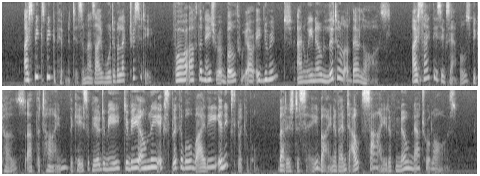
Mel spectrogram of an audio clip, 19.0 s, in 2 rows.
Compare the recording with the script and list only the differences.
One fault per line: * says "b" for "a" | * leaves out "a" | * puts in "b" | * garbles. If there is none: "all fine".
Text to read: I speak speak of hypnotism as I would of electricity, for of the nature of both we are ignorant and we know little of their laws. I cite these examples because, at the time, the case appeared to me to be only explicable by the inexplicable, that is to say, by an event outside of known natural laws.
all fine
